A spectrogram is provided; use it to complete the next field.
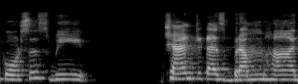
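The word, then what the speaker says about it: ब्रह्म: very commonly used, where though we write it as Braha and Ma, we pronounce it as Brahma.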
